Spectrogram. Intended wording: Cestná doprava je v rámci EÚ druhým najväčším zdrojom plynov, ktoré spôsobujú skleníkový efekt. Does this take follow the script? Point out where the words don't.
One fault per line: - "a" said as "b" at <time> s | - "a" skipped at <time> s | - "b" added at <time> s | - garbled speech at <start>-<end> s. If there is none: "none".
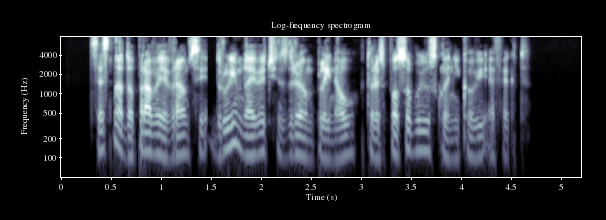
- "EÚ" skipped at 1.4 s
